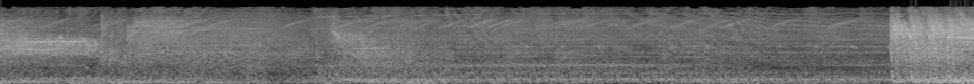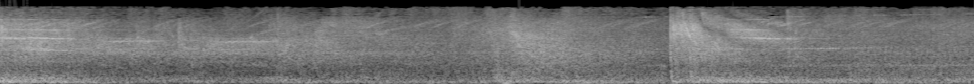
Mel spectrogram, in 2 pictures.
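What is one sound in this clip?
Beam weapons fire with sharp, bright zaps.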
